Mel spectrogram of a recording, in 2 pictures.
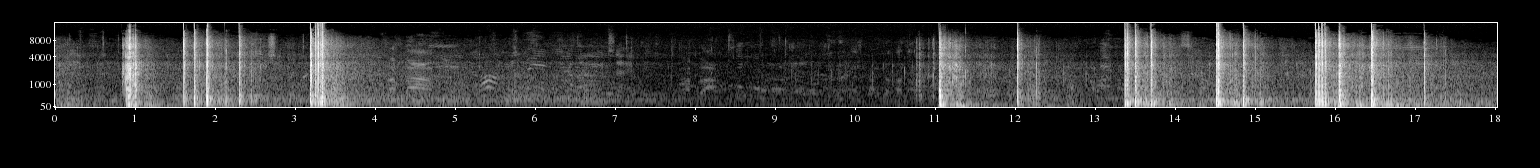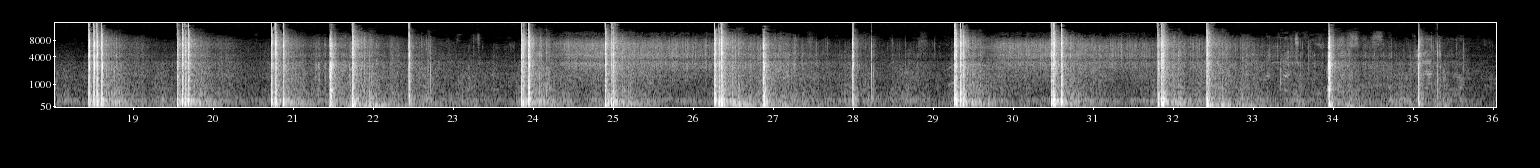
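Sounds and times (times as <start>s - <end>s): firework shells bursting: 18.4s - 22.9s, 23.8s - 33.2s.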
